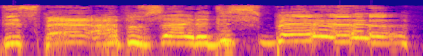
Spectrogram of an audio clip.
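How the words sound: It is read in a crazy put-on voice.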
